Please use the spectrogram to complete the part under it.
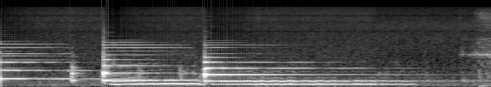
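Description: A banjo is plucked, with notes ringing out close by.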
